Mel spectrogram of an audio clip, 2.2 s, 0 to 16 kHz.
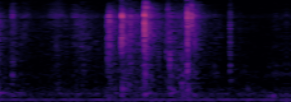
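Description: A clear plastic sleeve crinkling and stiff 300 GSM watercolour paper sheets rustling as they are handled, in a few short crackles, most of them about a second in.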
